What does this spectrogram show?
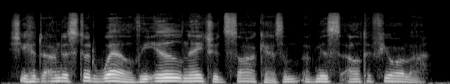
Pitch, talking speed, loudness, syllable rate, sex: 130 Hz, 145 wpm, -18 LUFS, 4.5 syllables/s, male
